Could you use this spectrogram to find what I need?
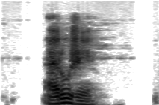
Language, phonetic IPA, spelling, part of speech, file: Russian, [ɐˈruʐɨjə], оружия, noun, Ru-оружия.ogg
- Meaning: inflection of ору́жие (orúžije): 1. genitive singular 2. nominative/accusative plural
